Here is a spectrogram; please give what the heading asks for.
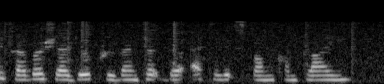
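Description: Right from the start you can hear noise suppressor artifacts running through the whole clip. The suppressor is pulling the room noise down by about 19 dB in the gaps, then letting it swell back under the speech. That noise sits only about 11 dB below the talker. The band stops around 8 kHz, which fits a G.722 call path at 64 kbps.

On top of that, there's speech cut by the noise suppressor five times: 0.08 to 0.58 s, 0.74 to 1.23 s, 1.43 to 1.73 s, 1.90 to 2.57 s and 2.78 to 3.10 s. In each stretch it mistakes a bit of the talker for noise and ducks it by about 18 to 21 dB. In the first three, a fifth of a second or so sounds swallowed, the fourth one loses closer to half a second, and the last about 0.15 s.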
